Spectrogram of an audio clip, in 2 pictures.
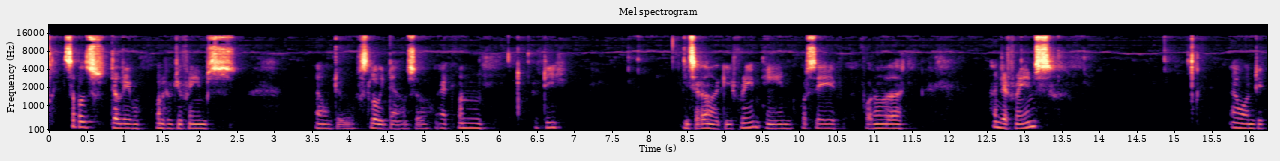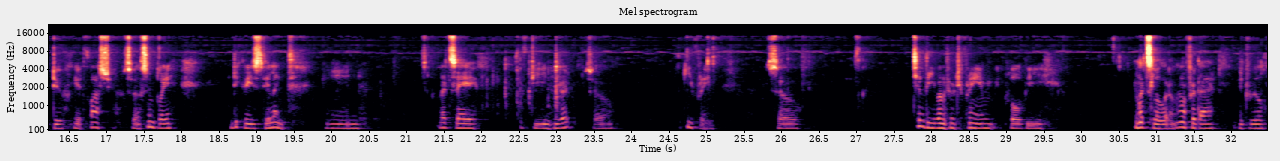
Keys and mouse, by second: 5.9-15.7 right drag, 17.6-23.0 drag, 24.6-32.4 right drag.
